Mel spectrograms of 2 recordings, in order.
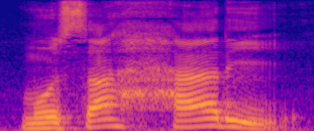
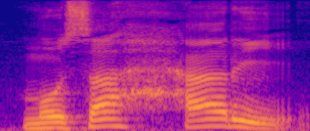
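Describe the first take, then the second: Both takes have the same delivery.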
